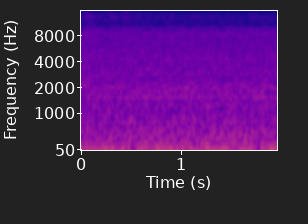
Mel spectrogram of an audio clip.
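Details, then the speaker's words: RV propane furnace after a Honeywell digital thermostat upgrade, set to heat at 85°F: the burner ignites and the blower runs with a steady low rumble and even airy rush, warm air from the vent, no clicks or rattles. "means it working easy enough huh just feel an event down here warm air coming out so for sure ignited"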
